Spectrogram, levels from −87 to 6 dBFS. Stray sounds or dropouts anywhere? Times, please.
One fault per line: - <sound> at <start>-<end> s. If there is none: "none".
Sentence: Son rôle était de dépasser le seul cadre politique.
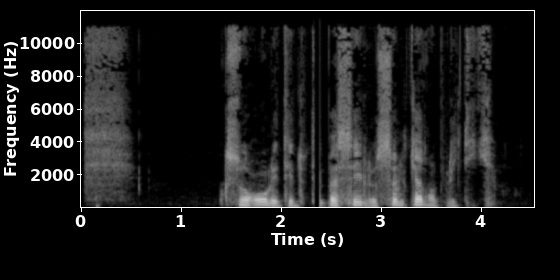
- dropout at 2.3-2.4 s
